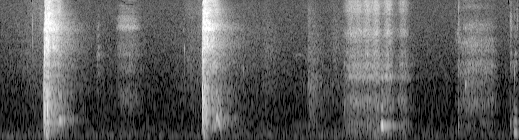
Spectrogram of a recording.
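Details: Two sharp, explosive sneezes from a child a couple of seconds apart, followed by quiet sounds; an ordinary sneeze.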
